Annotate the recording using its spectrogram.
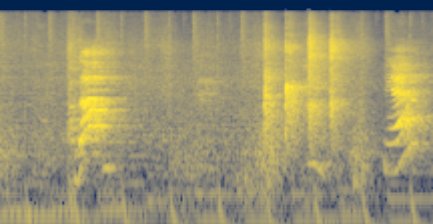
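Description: Background music with a brief vocal exclamation about a second in, then a short run of hand claps around the three-second mark.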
